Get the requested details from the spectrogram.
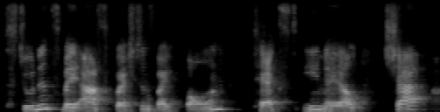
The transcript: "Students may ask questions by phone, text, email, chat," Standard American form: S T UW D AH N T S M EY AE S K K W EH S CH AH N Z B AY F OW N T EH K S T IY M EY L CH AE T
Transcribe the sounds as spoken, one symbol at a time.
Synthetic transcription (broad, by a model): S T UW D N T S M EY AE S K K W EH S CH AH N Z B AY F OW N T EH K S T IY M EY L CH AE T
